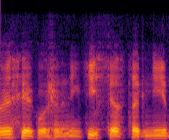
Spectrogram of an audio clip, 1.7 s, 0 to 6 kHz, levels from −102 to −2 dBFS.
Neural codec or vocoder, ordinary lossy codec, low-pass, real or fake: codec, 16 kHz, 1 kbps, FunCodec, trained on Chinese and English, 50 frames a second; AAC, 48 kbps; 5.4 kHz; fake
